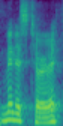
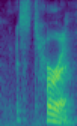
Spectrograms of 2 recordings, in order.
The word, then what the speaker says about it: Minas Tirith: You're gonna have to help me out with the pronunciation on this, Tyler. I think it's Wow. Minas Tirith. Is that right? Minas Tirith, yeah. Minas Tirith.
